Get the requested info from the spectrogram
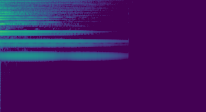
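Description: A bell-like chime sound effect ringing out with several clear tones and fading away, gone about a second in.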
